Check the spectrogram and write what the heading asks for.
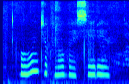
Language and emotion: Russian, sad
